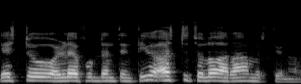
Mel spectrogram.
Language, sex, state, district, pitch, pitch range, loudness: Kannada, male, Karnataka, Raichur, 165 Hz, 160-175 Hz, -20 LUFS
